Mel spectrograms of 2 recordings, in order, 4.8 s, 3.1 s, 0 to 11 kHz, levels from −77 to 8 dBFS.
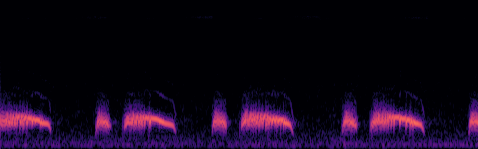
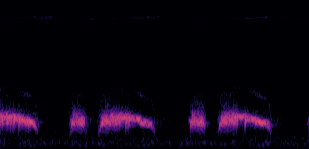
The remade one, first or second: second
